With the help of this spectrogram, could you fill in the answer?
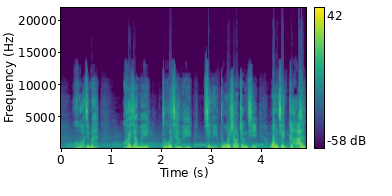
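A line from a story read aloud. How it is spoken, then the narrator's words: Shouting. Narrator (Chinese): 福尔摩斯向机器房喊道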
